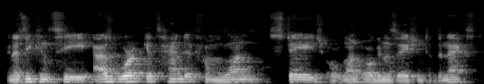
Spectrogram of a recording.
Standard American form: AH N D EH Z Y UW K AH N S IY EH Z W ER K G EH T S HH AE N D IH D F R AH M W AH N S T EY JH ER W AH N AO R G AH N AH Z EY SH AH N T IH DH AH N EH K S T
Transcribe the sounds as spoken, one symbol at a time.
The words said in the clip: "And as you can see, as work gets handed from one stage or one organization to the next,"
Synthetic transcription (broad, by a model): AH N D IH Z Y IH K AH N S IY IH Z W ER K G EH T S HH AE N D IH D F R AH M W AH N S T EY JH ER W AH N AO R G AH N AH Z EY SH N T IH DH AH N EH K S T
